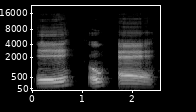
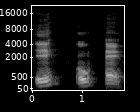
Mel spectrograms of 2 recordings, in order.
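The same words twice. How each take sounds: First: "E ou É" held very long and slow; drawn-out long "E ou É"; long e vowels. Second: "E ou É" shorter, slow; short Latin "E ou É"; short e vowels. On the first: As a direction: stretch each "E" and "É" out. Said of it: "a letra é longa". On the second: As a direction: keep "E" and "É" brief. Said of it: "ela curta". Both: Shown as a demonstration.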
